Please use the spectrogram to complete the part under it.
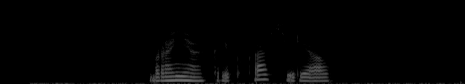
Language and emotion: Russian, neutral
